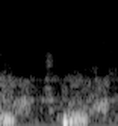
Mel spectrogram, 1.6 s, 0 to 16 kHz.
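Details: Simulated heart sounds, made by the 1910 method of faking sounds through a stethoscope, with a soft rushing noise after the first sound, imitating an ejection systolic murmur.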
